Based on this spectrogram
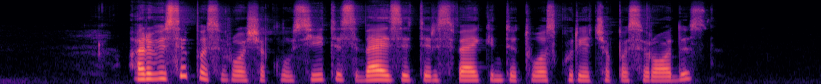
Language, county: Lithuanian, Panevėžys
